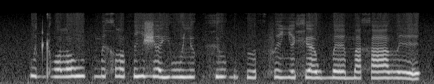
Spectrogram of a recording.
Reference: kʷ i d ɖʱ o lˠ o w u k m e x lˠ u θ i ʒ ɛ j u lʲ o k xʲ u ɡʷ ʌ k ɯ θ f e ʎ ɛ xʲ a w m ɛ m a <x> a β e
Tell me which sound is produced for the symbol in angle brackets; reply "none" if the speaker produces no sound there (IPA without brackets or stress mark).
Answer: x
